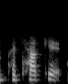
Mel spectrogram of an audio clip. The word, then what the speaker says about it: Pawtucket: I was born in Pawtucket, Rhode Island. – Pawtucket.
